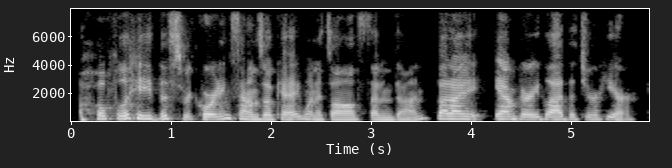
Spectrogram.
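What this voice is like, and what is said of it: Hoarse, raspy voice. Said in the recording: “my throat is a little hoarse, and you might notice that my voice is sounding a little raspy.”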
